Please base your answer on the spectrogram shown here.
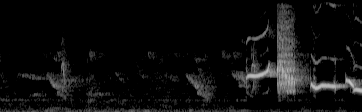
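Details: Oriental magpie-robin morning-dew lure song for stressed kept birds: faint soft downward sweeps at first, then loud clear whistles with a harsh burst and a rising slur near the end.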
